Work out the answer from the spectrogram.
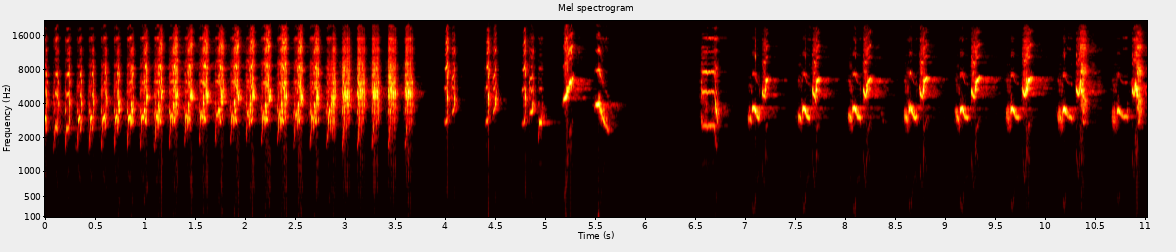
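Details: Long-tailed shrike (Lanius schash) calling: a fast run of about twenty harsh, scratchy chattering notes, then short gaps and a steady series of rasping, two-part notes repeated about twice a second.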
